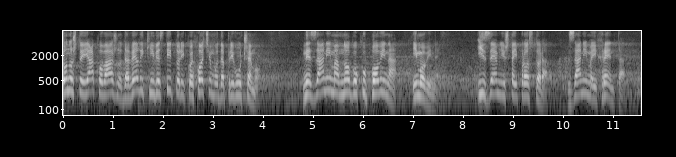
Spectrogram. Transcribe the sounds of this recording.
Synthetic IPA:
o̞no̞ʃt̪o̞je̞jaːko̞ʋaːʒnod̪aʋe̞likiːnʋest̪it̪o̞ɾiko̞jexo̞t͡ɕe̞mo̞d̪apɾiʋuːt͡ʂemo̰ | ne̞zanimamno̞ɡo̞kupo̞ʋina̰imo̞ʋḭnḛ | izemʎiʃt̪aipɾo̞ːst̪o̞ɾa̰ | zanimaixɾeːnt̪a̰

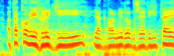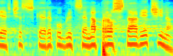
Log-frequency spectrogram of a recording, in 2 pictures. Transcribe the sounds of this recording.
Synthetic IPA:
ʔat̪akoviːxlɪɟiːjaɡvɛlmɪdo̞br̝ɛviːt̪ɛjɛft͡ʃɛskɛːɾɛpublɪt͡sɛnapɾo̞st̪aːvjɛt͡ʃɪna

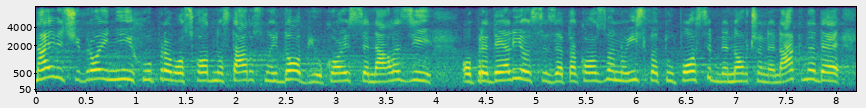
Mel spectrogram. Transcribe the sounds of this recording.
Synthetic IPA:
naːjʋet͡ɕibɾo̞ːjɲiːxupɾaʋosxo̞d̪nost̪aɾosnojd̪o̞biuko̞jo̞jse̞nalazi | o̞pɾe̞d̪eliose̞zat̪ako̞zʋanuisplˠat̪upoːse̞bneno̞ʋt͡ʂane̞naknad̪e̞

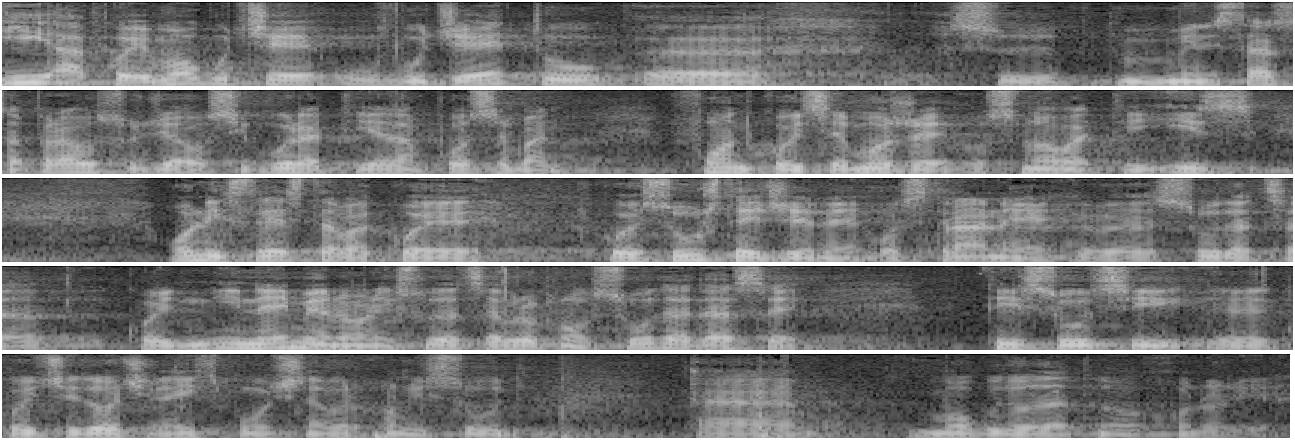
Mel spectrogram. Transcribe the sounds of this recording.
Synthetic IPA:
iako̞je̞mo̞ɡut͡ɕe̞ubud͡ʒe̞t̪u | minist̪aːɾst̪apɾaʋo̞suːd͡ʒao̞siɡuːɾat̪ije̞d̪anpo̞ːse̞ban | fo̞nd̪̚ko̞jise̞mo̞ʒe̞ʔo̞sno̞ʋat̪iiz | o̞nixsɾet̪st̪aʋakoje | ko̞je̞suuʃt̪ed͡ʑe̞ne̞ʔo̞d̪st̪ɾaːne̞suːd̪at̪sako̞jeine̞ime̞no̞ʋanixsuːd̪at̪aʋr̩xoʋnoɡsuːd̪ad̪ase̞ | t̪iːsuːt̪siko̞jit͡ʃe̞d̪o̞ːt͡ɕinaispomo̞t͡ɕnaʋr̩xo̞ʋnisuːd̪ | mo̞ɡud̪o̞d̪at̪no̞xo̞no̞ɾḭːɾat̪i̥

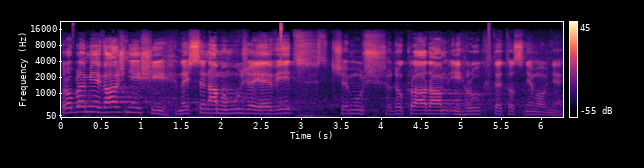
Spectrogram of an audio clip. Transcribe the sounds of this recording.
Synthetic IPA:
pɾoblɛmjɛvaːʒɲɛjʃiːnɛʃsɛnaːmːuːʒɛjɛvɪt̪ | t͡ʃɛmuʃdoklaːdaːmɪɦlukft̪ɛːt̪osɲɛmovɲɛ̰

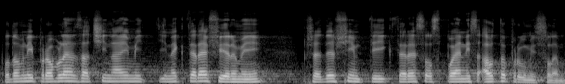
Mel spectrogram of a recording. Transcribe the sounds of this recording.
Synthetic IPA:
po̞do̞bniːpɾo̞blɛːmzat͡ʃiːnajimiːt̪̚cɪɲɛkt̪ɛɾɛːfɪɾmɪ | pr̥ɛdɛfʃiːmt̪ɪkt̪ɛɾɛːso̞wspo̞jɛnisʔa̰wt̪opɾuːmɪslɛ̰m

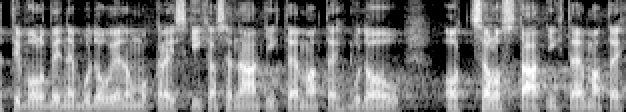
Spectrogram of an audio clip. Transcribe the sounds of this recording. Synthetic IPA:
t̪ɪvo̞lbɪnɛbudo̞wjɛno̞mokɾajskiːxasɛnaːt̪ɲiːxt̪ɛːmat̪ɛɣbudo̞w | ʔot͡sɛlost̪aːt̪ɲiːxt̪ɛːmat̪ɛx

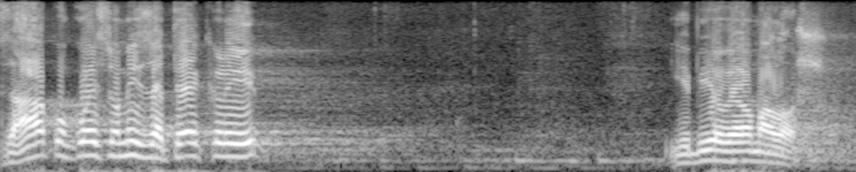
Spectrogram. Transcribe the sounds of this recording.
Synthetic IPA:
zaːko̞nkojismomiːzat̪ekli | jebiːo̞ʋeomalo̰ʃ

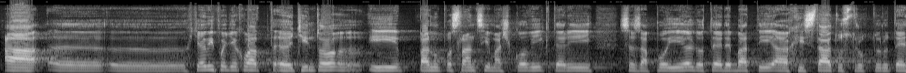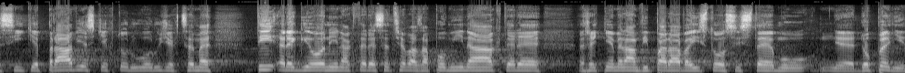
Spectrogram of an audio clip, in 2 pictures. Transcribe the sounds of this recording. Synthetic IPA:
ʔa | xcɛlbɪxpo̞ɟɛko̞vat̪ciːmt̪o̞ʔɪpanupo̞slant͡sɪmaʃkovɪkt̪ɛɾiː | sɛzapo̞jɪldo̞t̪ɛːdɛbat̪ɪaxɪst̪aːt̪ust̪ɾuk̚t̪uɾut̪ɛːsiːcɛpɾaːvjɛscɛxt̪o̞duːvo̞duʒɛxt͡sɛmɛ | t̪ɪɾɛɡɪo̞nɪnakt̪ɛɾɛːsɛt̪r̝̥ɛbazapo̞miːnaːkt̪ɛɾɛː | rɛkɲɛmɛnaːmvɪpadaːvajiːst̪o̞ɦo̞sɪst̪ɛːmudo̞pl̩ɲɪ

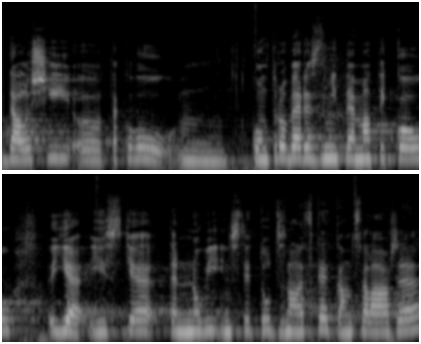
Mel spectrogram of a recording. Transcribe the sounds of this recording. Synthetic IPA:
dalʃiːt̪akovo̞w | ko̞nt̪ɾo̞vɛɾzɲiːt̪ɛmat̪ɪko̞w | jɛjɪscɛt̪ɛnːo̞viːʔɪnst̪ɪt̪ut̪znalɛt͡skɛːkant͡sɛlaːr̝ɛ

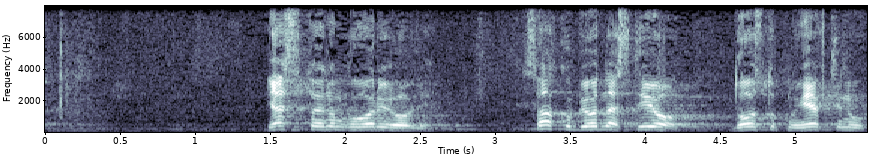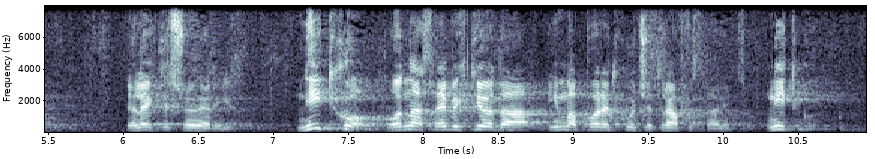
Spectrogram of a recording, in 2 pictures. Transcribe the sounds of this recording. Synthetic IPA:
jaːset̪ojenomɡo̞ʋo̞ɾijooːʋd̪je̞ | sʋakobio̞d̪naːst̪io̞d̪o̞ːst̪upnuje̞ft̪inu | e̞le̞kt̪ɾit͡ʃnuene̞ɾɡiju | nit̪ko̞o̞d̪naːsne̞bixt̪io̞d̪aimapo̞ɾed̪kut͡ɕet̪ɾafust̪anit̪sunit̪ko

